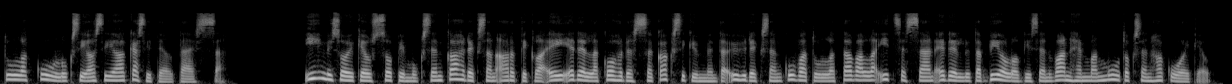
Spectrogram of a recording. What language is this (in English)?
Finnish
